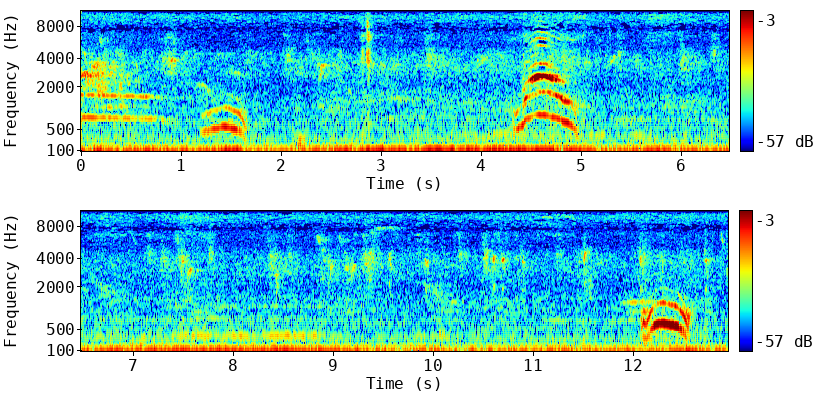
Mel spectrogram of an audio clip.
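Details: Motherless kitten meowing three times over about thirteen seconds, each call a short arched cry that rises and drops, separated by long quiet gaps over a low steady hum.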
